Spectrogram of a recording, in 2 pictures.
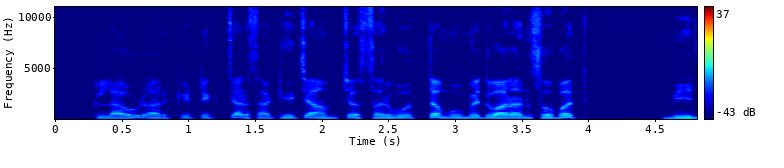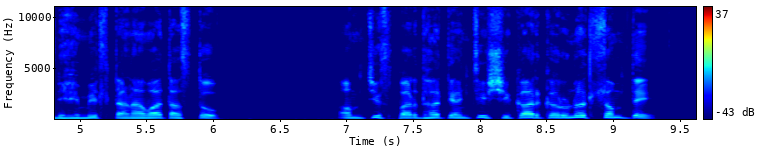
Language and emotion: Marathi, fearful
